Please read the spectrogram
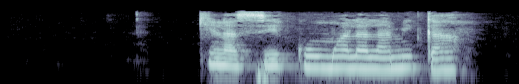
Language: Swahili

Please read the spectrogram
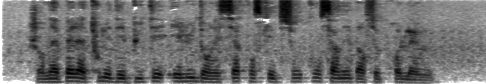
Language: French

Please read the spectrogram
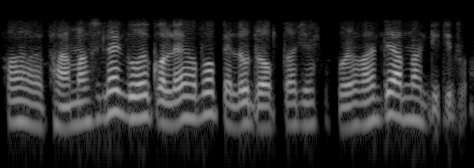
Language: Assamese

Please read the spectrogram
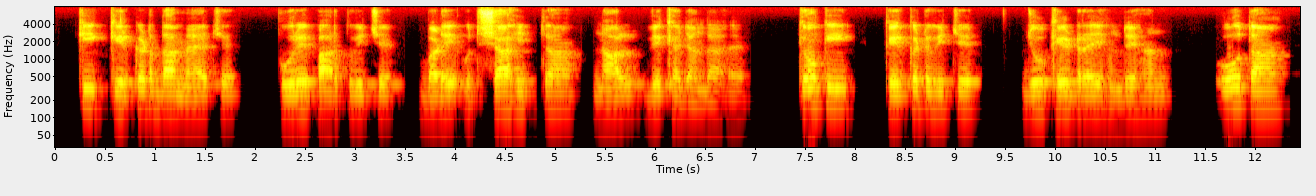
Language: Punjabi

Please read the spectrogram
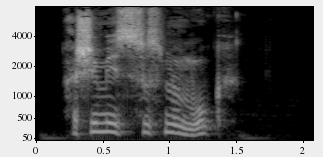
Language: Kabyle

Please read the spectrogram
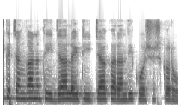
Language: Punjabi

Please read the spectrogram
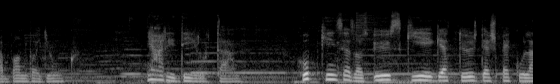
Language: Hungarian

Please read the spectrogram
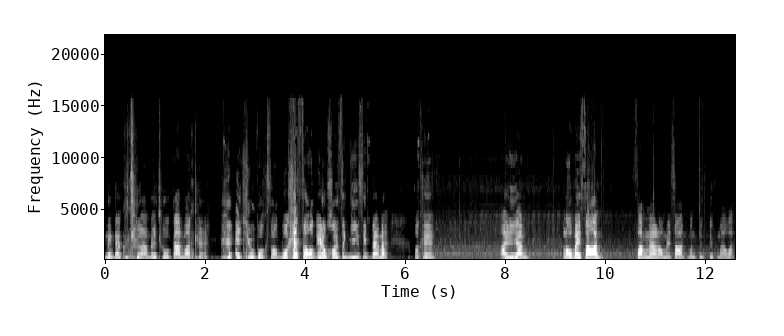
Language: Thai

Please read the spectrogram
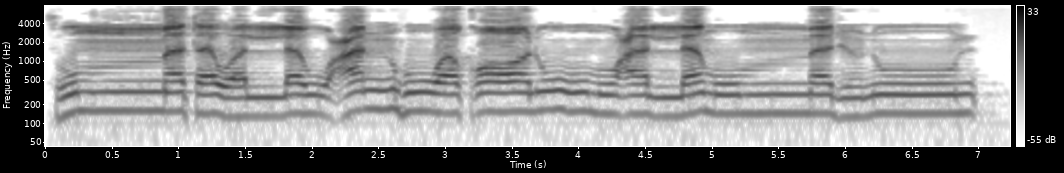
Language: Arabic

